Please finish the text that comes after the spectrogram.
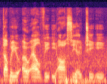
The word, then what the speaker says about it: Wolvercote: So yeah, Wolvercote, it's W-O-L-V-E-R-C-O-T-E, but usually pronounced Wolvercote, not Wolvercote.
